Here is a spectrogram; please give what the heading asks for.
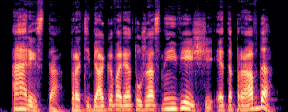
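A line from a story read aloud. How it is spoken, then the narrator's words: Loud yelling. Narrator (Russian): Заорала она на весь коридор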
